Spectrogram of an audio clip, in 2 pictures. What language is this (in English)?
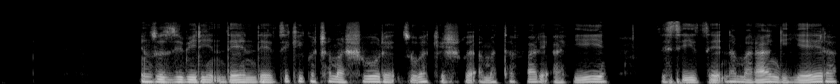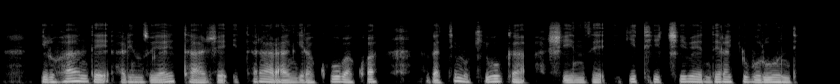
Rundi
